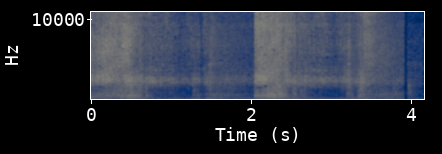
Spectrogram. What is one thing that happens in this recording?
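A bicycle lands hard on packed dirt after a jump.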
